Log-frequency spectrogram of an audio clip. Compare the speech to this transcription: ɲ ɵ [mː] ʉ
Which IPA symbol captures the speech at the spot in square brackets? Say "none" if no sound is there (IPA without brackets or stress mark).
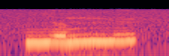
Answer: mː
